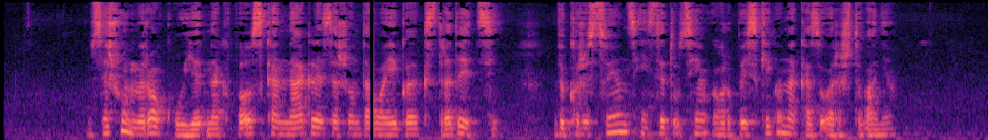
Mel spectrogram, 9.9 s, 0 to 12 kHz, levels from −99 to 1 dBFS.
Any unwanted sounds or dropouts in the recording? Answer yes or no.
yes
